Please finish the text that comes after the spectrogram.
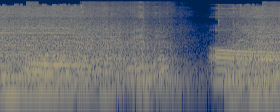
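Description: Blender grinding broccoli and almond soup into a paste, a loud steady motor whine that briefly cuts out and restarts, close and alone.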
